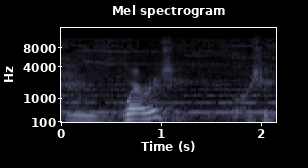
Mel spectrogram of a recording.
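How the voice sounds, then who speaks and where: A man playing a brisk, impatient judge in a TV courtroom drama, formal and projecting. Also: fairly high pitch, music in the background, lightly acted. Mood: formal, questioning.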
